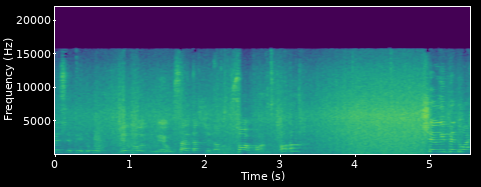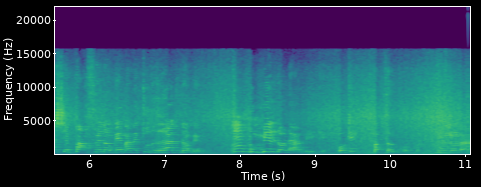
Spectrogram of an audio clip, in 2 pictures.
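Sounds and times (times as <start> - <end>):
woman speaking: 0.0 - 3.4, 5.0 - 11.0.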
